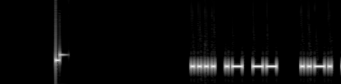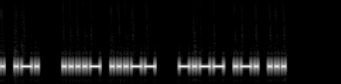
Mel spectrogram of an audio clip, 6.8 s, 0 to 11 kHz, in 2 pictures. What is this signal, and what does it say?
Morse code, heard as a keyed tone, about 34 wpm, 700 Hz. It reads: HAM FER 43 YRS
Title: Practice QSO - Exchange 3 - More Info - 35wpm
